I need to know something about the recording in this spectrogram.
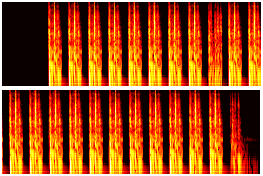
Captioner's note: typewriter keys clacking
